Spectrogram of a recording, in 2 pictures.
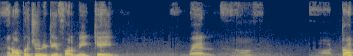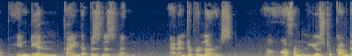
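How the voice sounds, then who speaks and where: A man with a high-pitched voice talks at a fairly slow pace, with noticeable background noise behind him. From India. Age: 70s. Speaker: retired senior civil servant. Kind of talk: interview. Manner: halting, many fillers.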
